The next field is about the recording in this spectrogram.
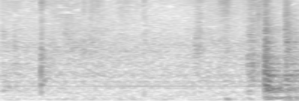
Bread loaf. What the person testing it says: quand on tape dessus ça sonne bien il est tout cuit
